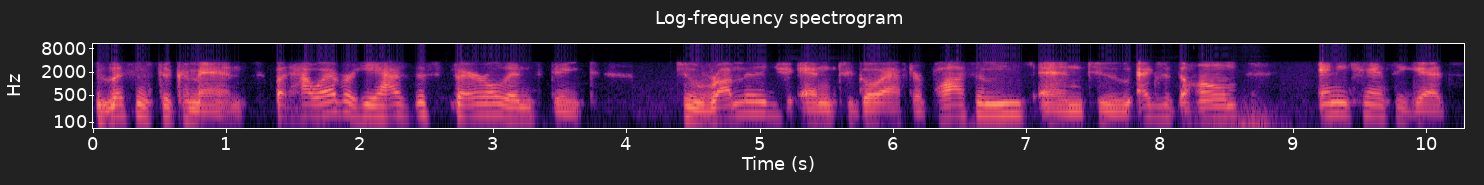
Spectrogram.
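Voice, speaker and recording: A man's voice: mid-range voice, expressive, moderate pace, dry recording. A man calling in over a speakerphone on a phone line, chatting politely with hesitant fillers. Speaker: caller. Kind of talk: casual call-in chat.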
